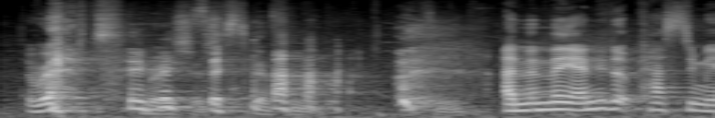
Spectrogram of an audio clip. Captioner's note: laughter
